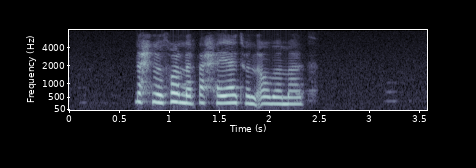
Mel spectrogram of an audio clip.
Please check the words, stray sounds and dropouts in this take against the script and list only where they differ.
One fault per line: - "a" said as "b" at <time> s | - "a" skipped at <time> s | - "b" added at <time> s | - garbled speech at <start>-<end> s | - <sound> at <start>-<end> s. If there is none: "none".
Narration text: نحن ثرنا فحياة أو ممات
none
